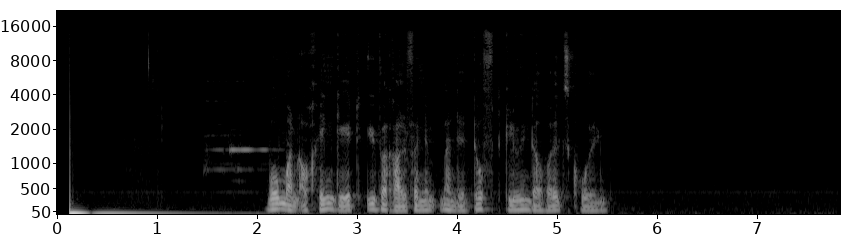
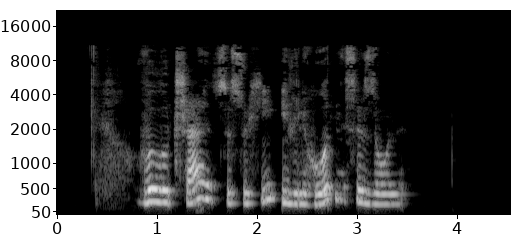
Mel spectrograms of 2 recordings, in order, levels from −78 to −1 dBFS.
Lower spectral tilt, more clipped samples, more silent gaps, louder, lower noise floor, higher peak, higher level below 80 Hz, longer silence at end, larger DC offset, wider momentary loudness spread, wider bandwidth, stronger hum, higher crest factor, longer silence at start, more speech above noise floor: first, -7 dB/octave vs -4.5 dB/octave; neither; neither; second, -37 LUFS vs -22 LUFS; second, -69 dBFS vs -77 dBFS; second, -16 dBFS vs -4 dBFS; first, -52 dBFS vs -72 dBFS; first, 2.35 s vs 1.05 s; neither; about the same, 17 LU vs 17 LU; first, 16 kHz vs 11.5 kHz; neither; about the same, 20 dB vs 20 dB; second, 0.1 s vs 0.45 s; second, 34 dB vs 56 dB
